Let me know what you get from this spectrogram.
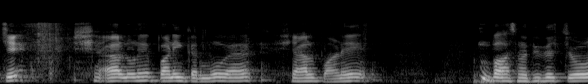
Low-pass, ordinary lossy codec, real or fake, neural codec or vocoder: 7.2 kHz; none; real; none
